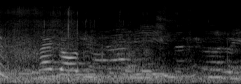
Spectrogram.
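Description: Several children's voices talking and calling over one another.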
